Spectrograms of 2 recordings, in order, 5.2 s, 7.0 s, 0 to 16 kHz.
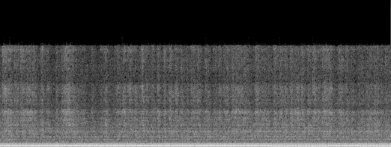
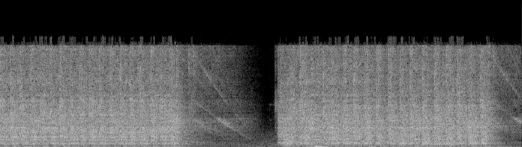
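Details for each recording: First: Nissan 240SX S14 after SR20DET engine swap, first start once the loose fuel pump plug was fixed: steady, even idle with smooth low rumble, no knocks or misses, warming up while bleeding coolant air. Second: Nissan 240SX S14 with swapped SR20DET, after starter replacement: starter cranks steadily about four beats a second in two long tries, engine never catches; fuel pump unplugged, not priming.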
